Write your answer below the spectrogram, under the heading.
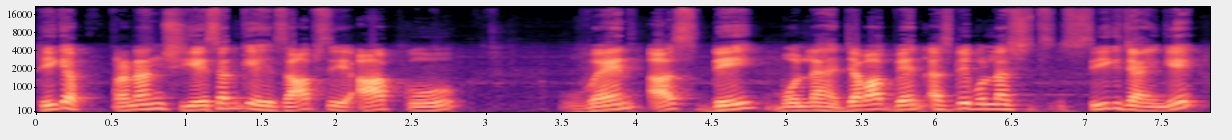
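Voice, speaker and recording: A male teacher leads a children's English lesson in an unhurried, patient way. He spells each word out letter by letter, then repeats it, and speaks directly to the children. His voice sits a little high, and his pace stays slow throughout. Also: a bit bright.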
